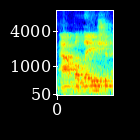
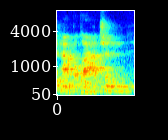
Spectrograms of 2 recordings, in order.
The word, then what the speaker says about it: Appalachian: hazen at wbu that across the region people pronounce it in so many different ways appalachian appalachian apple uh i can't do this one apple lashon or something i mean there's there's a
